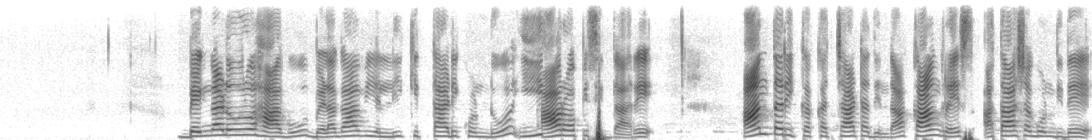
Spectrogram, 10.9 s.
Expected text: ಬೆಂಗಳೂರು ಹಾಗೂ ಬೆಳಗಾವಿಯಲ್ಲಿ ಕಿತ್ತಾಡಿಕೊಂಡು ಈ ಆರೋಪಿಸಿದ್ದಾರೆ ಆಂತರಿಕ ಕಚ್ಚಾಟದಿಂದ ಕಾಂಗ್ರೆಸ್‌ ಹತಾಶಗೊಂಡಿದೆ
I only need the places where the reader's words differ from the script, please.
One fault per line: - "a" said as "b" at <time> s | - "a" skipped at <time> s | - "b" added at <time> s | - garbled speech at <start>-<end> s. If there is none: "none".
none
